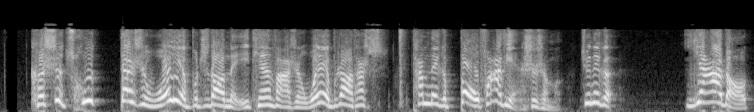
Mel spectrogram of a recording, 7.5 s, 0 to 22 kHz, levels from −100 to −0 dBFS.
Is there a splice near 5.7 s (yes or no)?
yes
